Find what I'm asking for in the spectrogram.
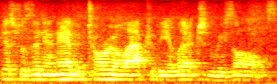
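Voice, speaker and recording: Over noticeable background noise and audible room echo, a man speaks at a fairly quick pace. His medium-pitched voice stays monotone and flat. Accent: American. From Utah, Draper area. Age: 60s. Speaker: city mayor on panel. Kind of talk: panel discussion.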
